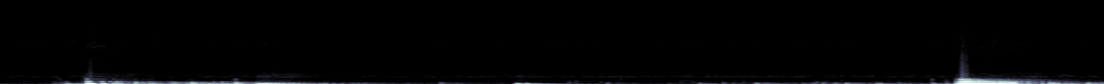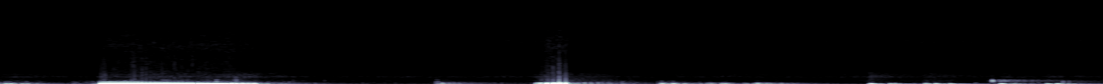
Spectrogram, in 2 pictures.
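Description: Low gurgling, bubbling rumbles in bursts with short gaps: stomach growling, ordinary bowel sounds.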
